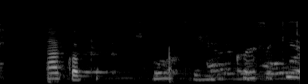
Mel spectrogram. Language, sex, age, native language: Icelandic, female, 10, Icelandic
